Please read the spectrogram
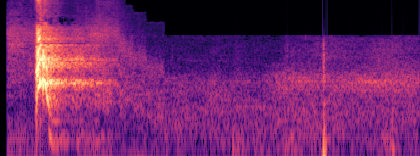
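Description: An Indian Spitz barks once, a single sharp bark about half a second in that rings on briefly after it.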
